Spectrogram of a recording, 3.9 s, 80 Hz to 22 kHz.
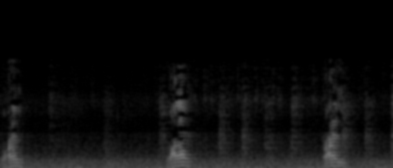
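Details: Pet Indian ringneck parakeet, described as talking: three loud, harmonic, downward-bending calls about 1.5 seconds apart over a quiet indoor hiss.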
